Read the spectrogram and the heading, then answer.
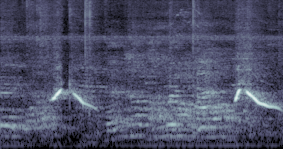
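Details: Myna singing: two clear whistled notes about two seconds apart, each a quick rising slide followed by a longer falling glide, over a soft murmur of background voices.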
